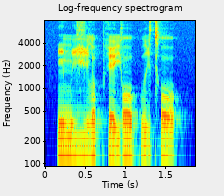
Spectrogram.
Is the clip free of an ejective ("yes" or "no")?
yes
